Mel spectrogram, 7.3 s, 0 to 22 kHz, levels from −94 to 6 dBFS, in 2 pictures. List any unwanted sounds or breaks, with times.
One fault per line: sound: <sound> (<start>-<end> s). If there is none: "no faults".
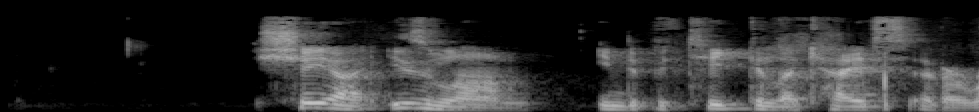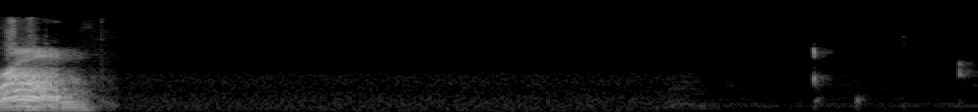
no faults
